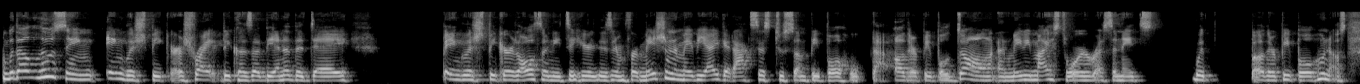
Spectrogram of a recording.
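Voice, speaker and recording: A woman's fairly quick speech in a Spanish accent, medium in pitch with ordinary pitch variation and very even loudness, against a quiet background. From Venezuela. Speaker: integrative health practitioner. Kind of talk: podcast interview.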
